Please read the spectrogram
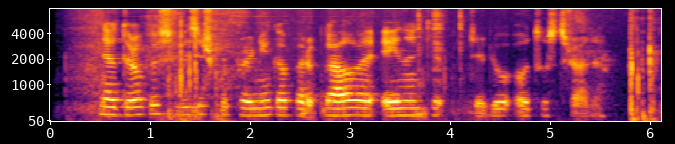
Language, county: Lithuanian, Vilnius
